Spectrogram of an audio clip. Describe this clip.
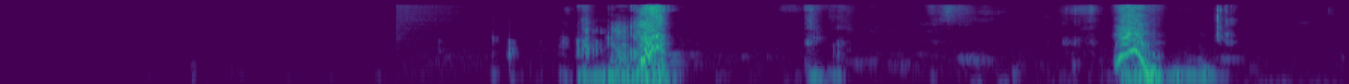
Unzip and zip of school bag
CZ, Czech, Panska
